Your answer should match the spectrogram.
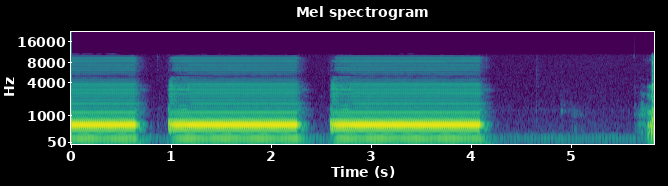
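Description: Virtual Stylophone from a Kontakt sample library sounding a D note: three sustained buzzy electronic tones, each over a second long with short gaps between, loud and clear with no other sound.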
